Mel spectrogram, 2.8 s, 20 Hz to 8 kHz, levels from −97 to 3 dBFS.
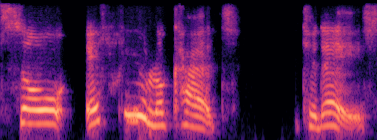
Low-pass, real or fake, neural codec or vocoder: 7.2 kHz; real; none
